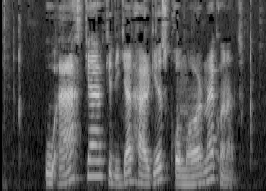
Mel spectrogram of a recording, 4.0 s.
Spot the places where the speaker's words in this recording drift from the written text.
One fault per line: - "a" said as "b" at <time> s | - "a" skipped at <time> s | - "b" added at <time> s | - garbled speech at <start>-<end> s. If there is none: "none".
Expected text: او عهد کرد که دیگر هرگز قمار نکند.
none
